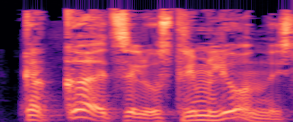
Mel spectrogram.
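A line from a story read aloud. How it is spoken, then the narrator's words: Exclamation. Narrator (Russian): воскликнул Мелифара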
